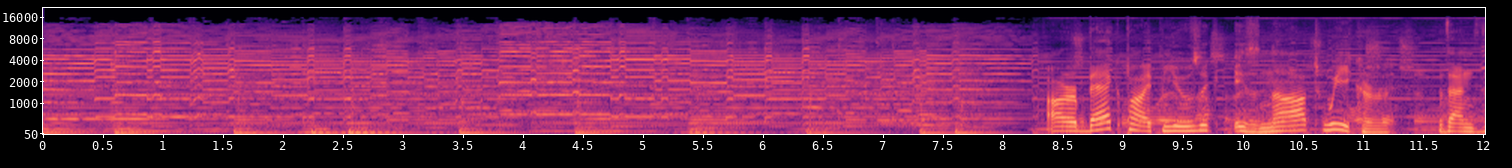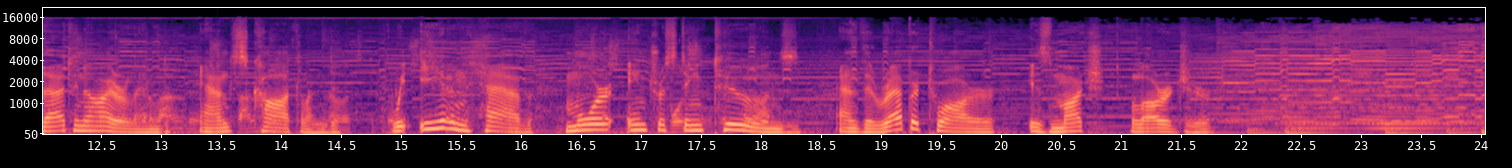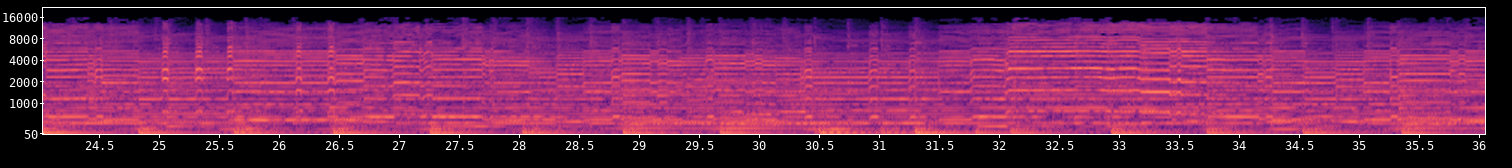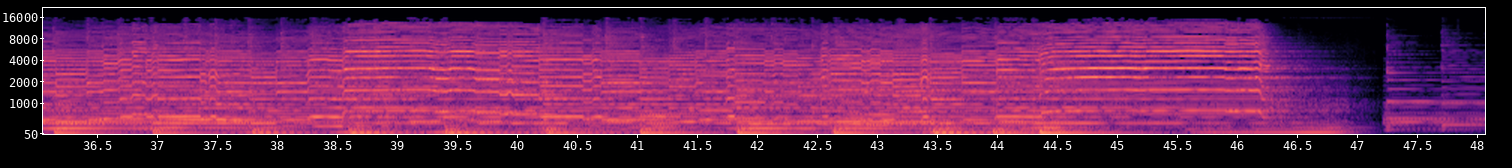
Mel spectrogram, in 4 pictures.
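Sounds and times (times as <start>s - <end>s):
bagpipe playing folk tune: 0.0s - 47.1s
violin: 0.0s - 47.8s.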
